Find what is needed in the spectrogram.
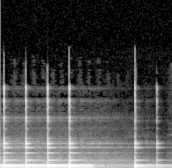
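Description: Soft instrumental background music: held chord notes over a light ticking beat, about four ticks a second, dropping away briefly shortly before the end.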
